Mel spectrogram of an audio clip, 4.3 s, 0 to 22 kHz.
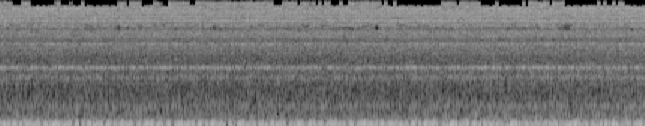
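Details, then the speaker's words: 1952 Cadillac Series 62 V8 after carburetor rebuild, first start with no adjustments, condenser and coil replaced: low, even idle burble with no misses or knocking; runs healthy, though owner noted backfires and rough idle, suspects timing. "That sounds pretty good to me. I mean, I don't even know if I have the stuff adjusted right. Seems to be running pretty good."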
